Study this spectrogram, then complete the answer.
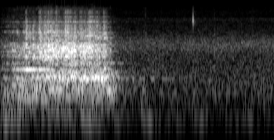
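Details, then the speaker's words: BMX wheel on a truing stand after dishing, with many broken spokes replaced: dry scraping rasp once per turn as the rim drags on the guide, from roughly the valve stem to the "I" in "un"; wheel out of true. "You can hear where I need to start and stop. So I start at the valve stem, and I stop at the I in un."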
